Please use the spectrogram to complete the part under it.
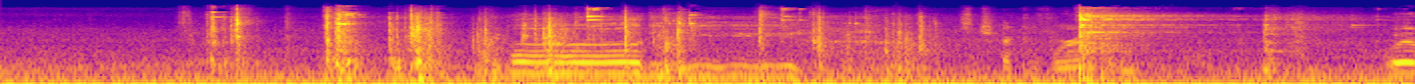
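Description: Metal latches clank on a trailer door.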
